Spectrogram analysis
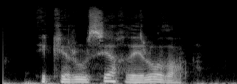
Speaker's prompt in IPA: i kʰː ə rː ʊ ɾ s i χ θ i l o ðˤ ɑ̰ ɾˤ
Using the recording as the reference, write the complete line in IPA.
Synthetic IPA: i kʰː ə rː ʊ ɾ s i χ ð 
